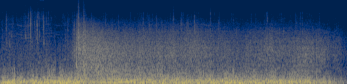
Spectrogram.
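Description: Mine winding tower collapsing after explosive demolition: a loud, heavy rumble, with a harsher crashing surge about a second and a half in as the structure comes down, dying away near the end.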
